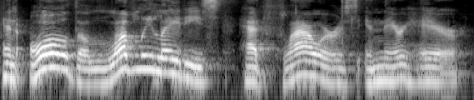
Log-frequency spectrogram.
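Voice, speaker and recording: An older woman reads a children's picture book aloud. Her voice sits a little low, and she goes very slowly, placing each phrase with deliberate care. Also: animated, a little hiss or hum. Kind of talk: slow read-aloud of a children's story.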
